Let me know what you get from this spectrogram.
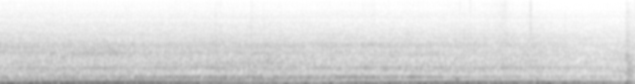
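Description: Steady low hum and rumble inside an ÖBB Nightjet sleeping car, with a few faint higher steady tones over it. A faint click comes near the end.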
